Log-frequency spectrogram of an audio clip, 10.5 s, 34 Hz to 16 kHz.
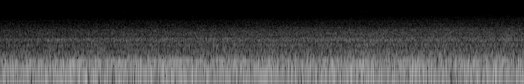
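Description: Steady cabin drone of a 2003 Chevrolet Suburban cruising, with low engine and road rumble heard from inside the cab. It holds an even pitch and level throughout, with no rev flare.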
